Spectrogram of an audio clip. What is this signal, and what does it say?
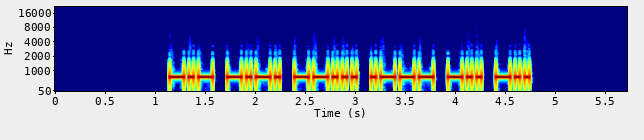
Morse code, heard as a keyed tone, about 25 wpm, 700 Hz. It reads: KC7JDD
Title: USA Call Signs 25wpm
